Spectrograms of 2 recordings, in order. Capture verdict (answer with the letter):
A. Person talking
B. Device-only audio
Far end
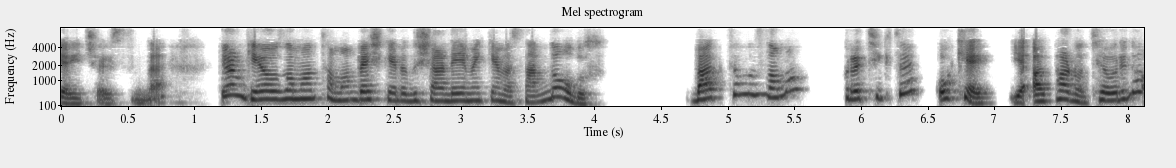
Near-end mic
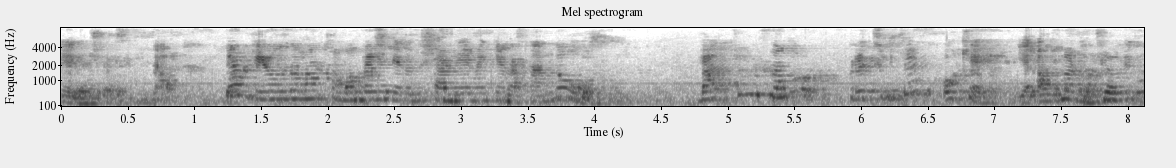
B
